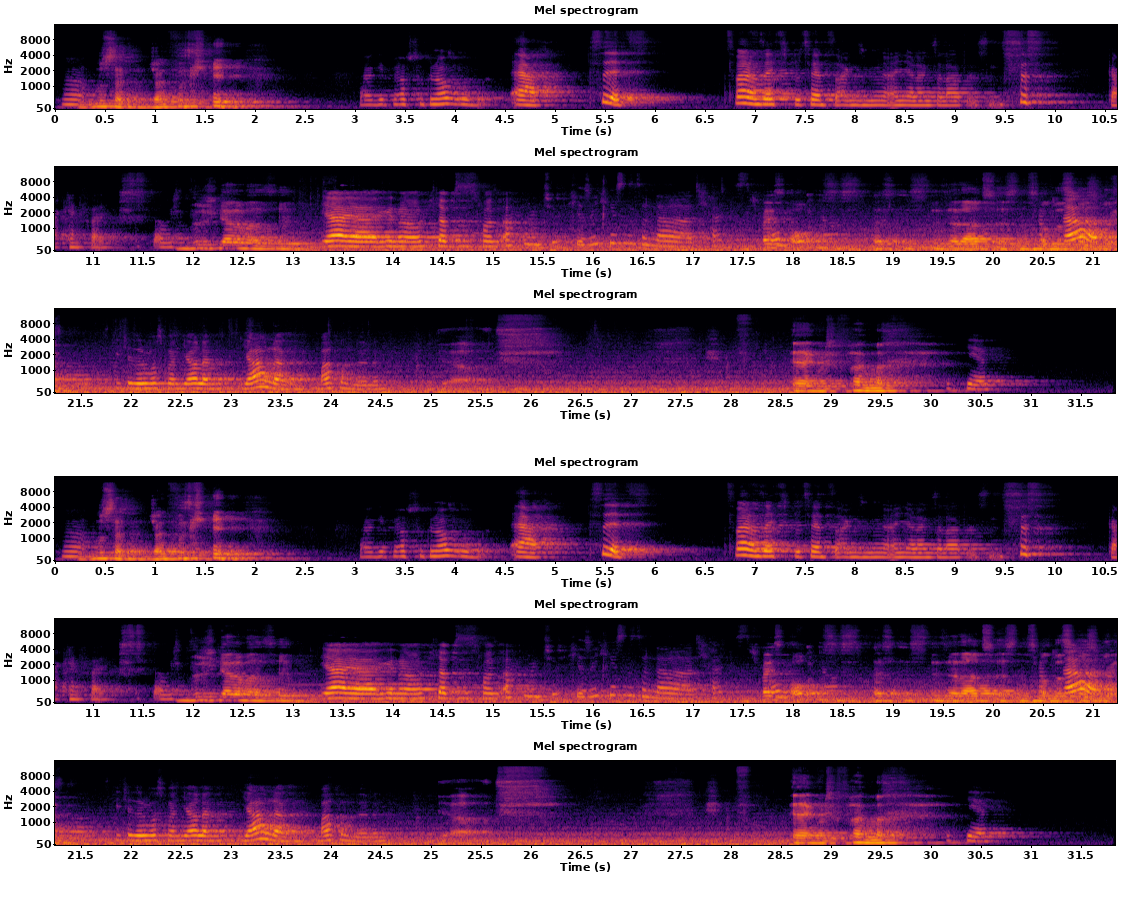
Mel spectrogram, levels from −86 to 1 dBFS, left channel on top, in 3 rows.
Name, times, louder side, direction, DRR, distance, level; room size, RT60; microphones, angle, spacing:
voice 1, 0.2-2.1 11.3-11.4 11.8-13.1 17.5-21.3 25.1-26.2 27.3-28.3 28.6-30.1, equal, 15° right, 3 dB, 4.9 m, -27 dB
voice 2, 3.1-5.0 5.4-5.7 6.8-9.9 10.5-11.1 11.6-11.8 13.3-17.3 17.7-18.5 20.7-21.6 21.9-24.5 30.4-30.7, left 1 dB, 10° left, 5 dB, 1.4 m, -26 dB
sound 1, 12.9-28.7, left 1 dB, 45° left, 1.7 m, -32 dB
28.0 x 22.5 x 7.9 m, 1.1 s
head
